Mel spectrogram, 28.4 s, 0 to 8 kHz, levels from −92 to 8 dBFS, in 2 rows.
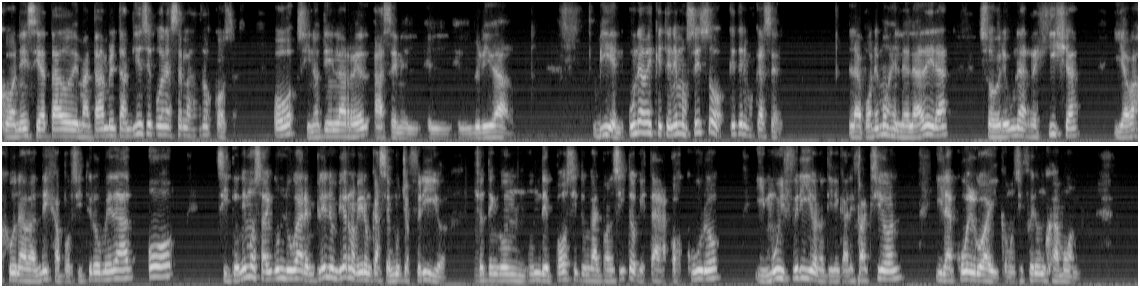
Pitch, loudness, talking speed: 170 Hz, -20 LUFS, 185 wpm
